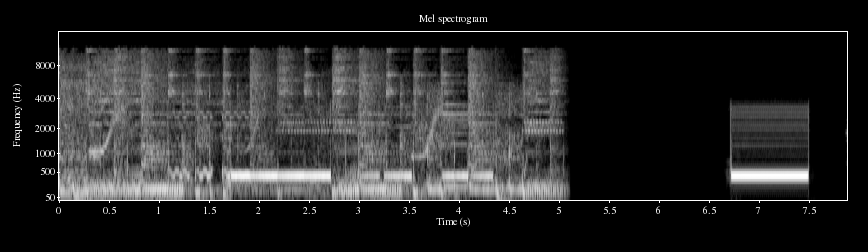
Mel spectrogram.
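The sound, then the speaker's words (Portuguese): Telephone dialing and busy tones as the team at the radio station Mix calls a number again: steady electronic beeps sound over a dense, music-like backdrop for several seconds, then after a short silence a single loud, buzzy tone rings out briefly. “Vamos ligar de novo!”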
